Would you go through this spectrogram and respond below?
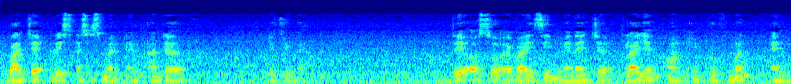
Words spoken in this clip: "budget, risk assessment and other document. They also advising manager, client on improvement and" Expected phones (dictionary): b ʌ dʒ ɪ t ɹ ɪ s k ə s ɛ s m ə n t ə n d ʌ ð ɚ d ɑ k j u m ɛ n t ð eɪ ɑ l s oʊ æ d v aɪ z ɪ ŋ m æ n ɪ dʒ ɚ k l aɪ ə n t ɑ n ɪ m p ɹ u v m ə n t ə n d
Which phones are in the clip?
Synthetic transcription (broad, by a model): b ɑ dʒ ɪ t ɹ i s ə s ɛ s m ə n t ə n d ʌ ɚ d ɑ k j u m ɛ n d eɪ ɑ l s oʊ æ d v aɪ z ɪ ŋ m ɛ n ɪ dʒ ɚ k l aɪ ə n t ɑ n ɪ m p ɹ u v m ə n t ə n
